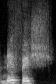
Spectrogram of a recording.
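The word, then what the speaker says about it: נפש: Bueno, así como suena, Nefesh con SH.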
